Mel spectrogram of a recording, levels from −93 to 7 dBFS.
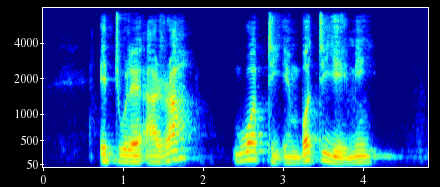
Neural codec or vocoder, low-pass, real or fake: codec, 24 kHz, 0.9 kbps, WavTokenizer, medium speech release version 1; 7.2 kHz; fake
